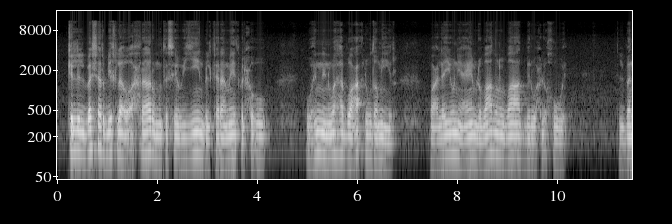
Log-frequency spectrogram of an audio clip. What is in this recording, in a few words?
udhr lebanese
